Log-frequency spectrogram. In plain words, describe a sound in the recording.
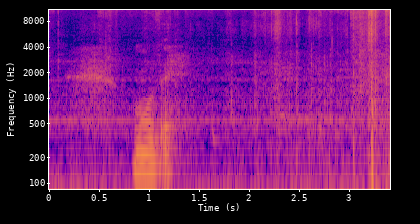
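Paper rustles and crinkles as it is unwrapped.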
